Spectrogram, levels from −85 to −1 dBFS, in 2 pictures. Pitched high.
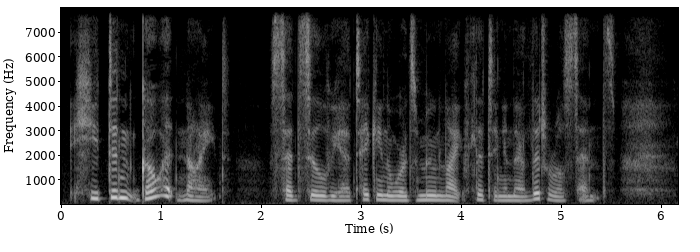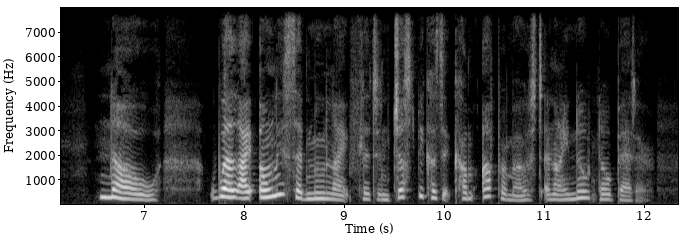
Yes: high, 205 Hz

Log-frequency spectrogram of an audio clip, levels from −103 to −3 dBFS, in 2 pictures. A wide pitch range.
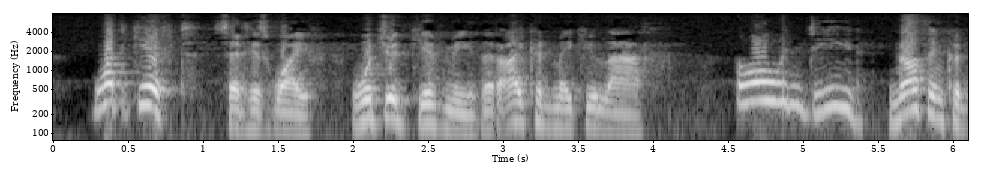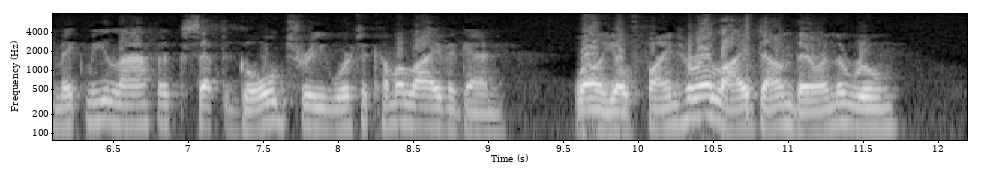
Yes: wide, 7.9 semitones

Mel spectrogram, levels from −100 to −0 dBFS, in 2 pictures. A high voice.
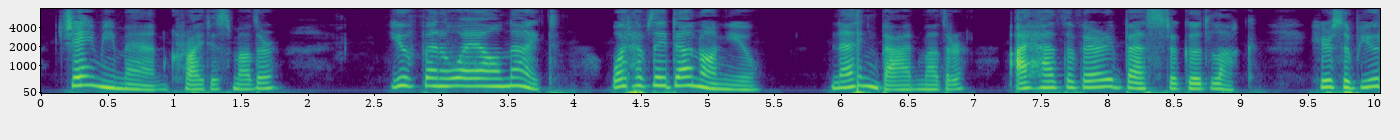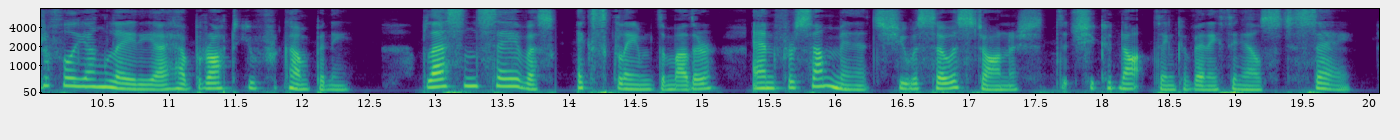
Yes: high, 195 Hz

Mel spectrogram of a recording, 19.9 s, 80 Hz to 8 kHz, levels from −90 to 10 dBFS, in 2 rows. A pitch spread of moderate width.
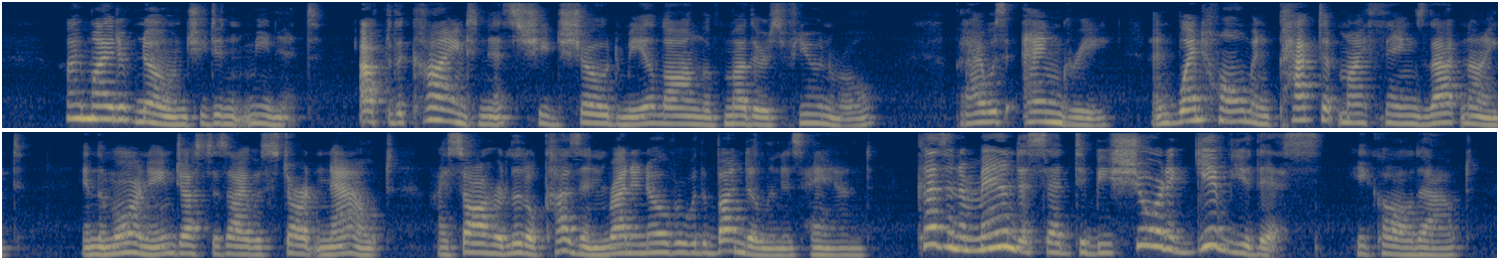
Yes: average, 4.7 semitones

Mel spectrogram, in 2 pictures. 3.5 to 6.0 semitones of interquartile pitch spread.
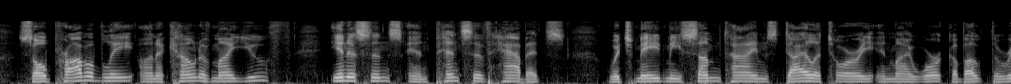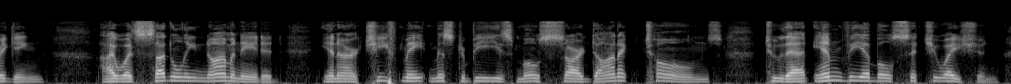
No: average, 3.1 semitones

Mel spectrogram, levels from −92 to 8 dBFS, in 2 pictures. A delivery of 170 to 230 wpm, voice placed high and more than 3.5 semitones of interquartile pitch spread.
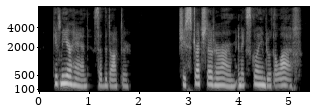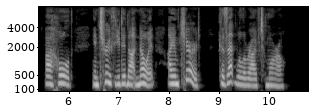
Yes: average, 190 wpm; high, 205 Hz; average, 3.9 semitones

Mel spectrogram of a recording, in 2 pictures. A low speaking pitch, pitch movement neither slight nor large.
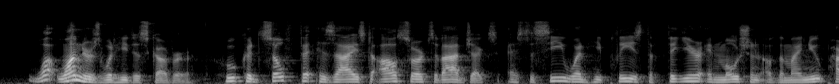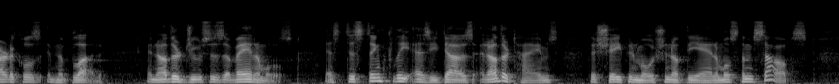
Yes: low, 115 Hz; average, 3.5 semitones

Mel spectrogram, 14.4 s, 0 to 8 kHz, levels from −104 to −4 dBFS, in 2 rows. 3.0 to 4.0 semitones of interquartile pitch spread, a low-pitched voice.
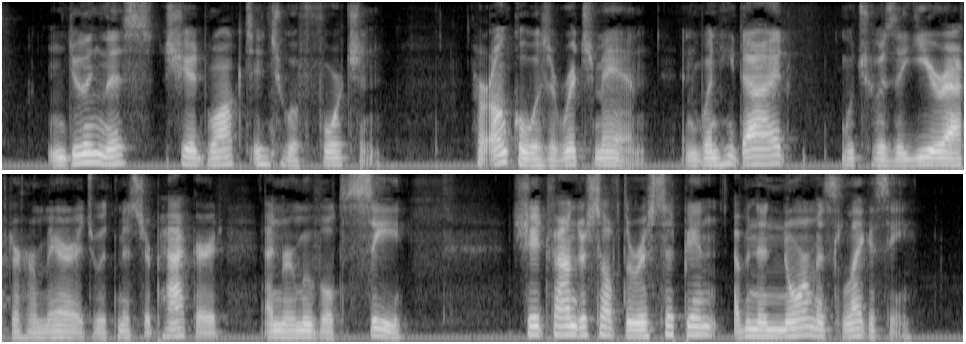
Yes: average, 3.4 semitones; low, 115 Hz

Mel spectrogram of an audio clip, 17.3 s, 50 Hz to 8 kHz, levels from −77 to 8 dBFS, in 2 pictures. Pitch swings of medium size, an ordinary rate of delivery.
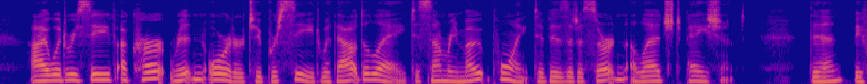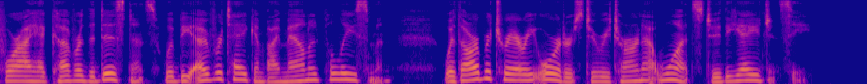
Yes: average, 4.2 semitones; average, 155 wpm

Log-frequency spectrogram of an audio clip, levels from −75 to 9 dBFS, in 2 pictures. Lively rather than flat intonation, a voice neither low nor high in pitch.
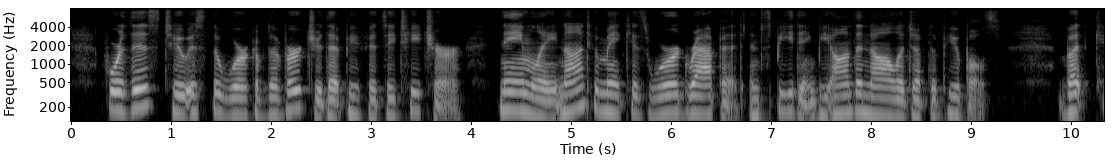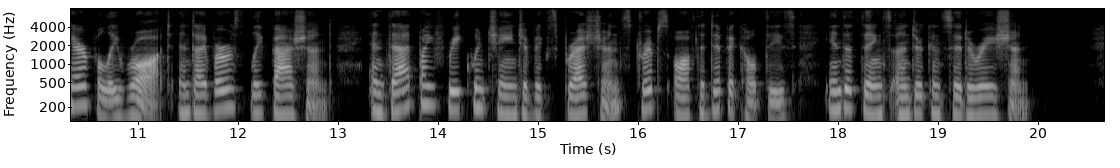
No: average, 3.7 semitones; medium, 155 Hz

